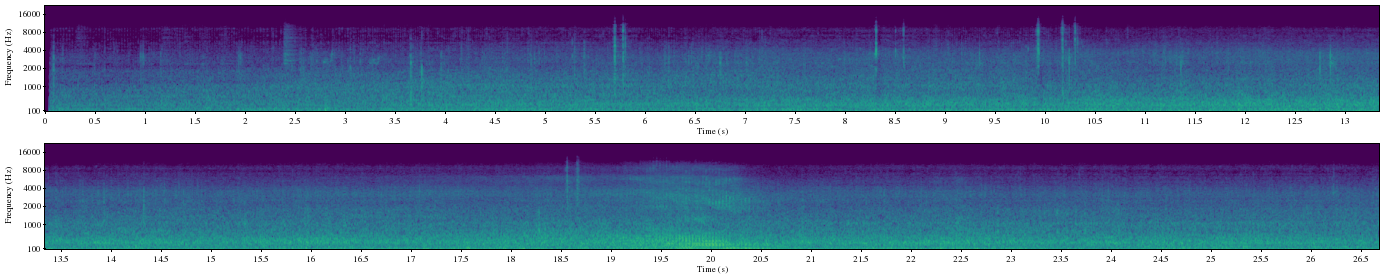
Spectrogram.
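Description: Wind rushing over an action camera's microphone on a moving bicycle, with tyre noise on asphalt, growing louder over the first ten seconds as the bike picks up speed, then holding steady. Scattered sharp clicks and rattles from the bike, and a brief pitched sound about twenty seconds in.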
